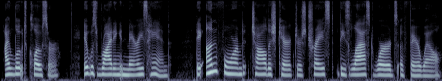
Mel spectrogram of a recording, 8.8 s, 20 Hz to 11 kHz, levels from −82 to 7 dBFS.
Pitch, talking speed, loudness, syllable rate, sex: 200 Hz, 120 wpm, -22 LUFS, 4.2 syllables/s, female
